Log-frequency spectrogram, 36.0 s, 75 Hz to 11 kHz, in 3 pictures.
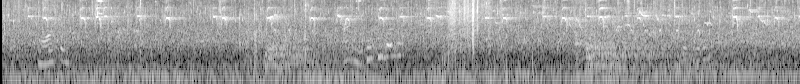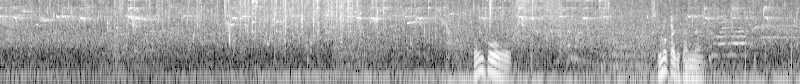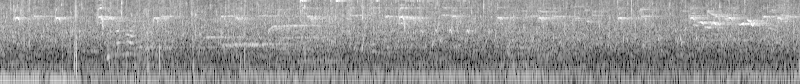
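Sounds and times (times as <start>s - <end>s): creek water trickling over stones: 0.0s - 36.0s.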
